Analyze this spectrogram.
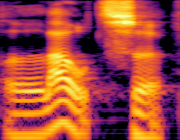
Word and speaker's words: Lao Tzu: And correct if you said Lao Tzu, and I've been told you pronounce that as Lao Tzu.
